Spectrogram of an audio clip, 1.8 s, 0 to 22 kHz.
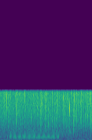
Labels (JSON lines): {"label": "biophony, croak", "recorder": "SoundTrap 500"}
